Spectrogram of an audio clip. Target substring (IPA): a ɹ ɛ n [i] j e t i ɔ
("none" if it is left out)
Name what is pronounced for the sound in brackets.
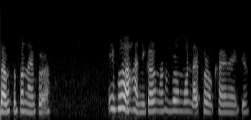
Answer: a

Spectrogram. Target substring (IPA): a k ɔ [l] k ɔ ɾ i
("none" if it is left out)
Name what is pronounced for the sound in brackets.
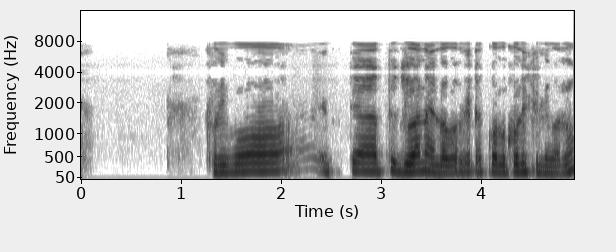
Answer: l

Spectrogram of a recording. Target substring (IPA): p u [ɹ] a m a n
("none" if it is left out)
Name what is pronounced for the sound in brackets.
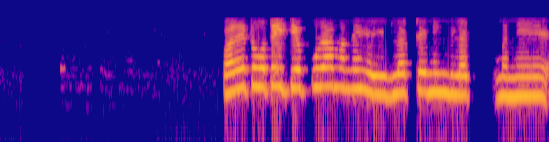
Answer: ɹ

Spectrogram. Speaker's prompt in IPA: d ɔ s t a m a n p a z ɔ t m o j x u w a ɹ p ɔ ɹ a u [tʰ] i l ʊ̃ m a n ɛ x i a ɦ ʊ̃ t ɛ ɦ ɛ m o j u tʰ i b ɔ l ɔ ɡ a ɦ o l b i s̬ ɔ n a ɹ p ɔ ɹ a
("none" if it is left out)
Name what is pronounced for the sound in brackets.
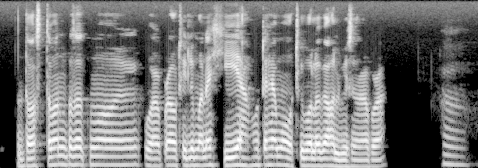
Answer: tʰ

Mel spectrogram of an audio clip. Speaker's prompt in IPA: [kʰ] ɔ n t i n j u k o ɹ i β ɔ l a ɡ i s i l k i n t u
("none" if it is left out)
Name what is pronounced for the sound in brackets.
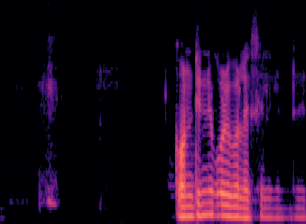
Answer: k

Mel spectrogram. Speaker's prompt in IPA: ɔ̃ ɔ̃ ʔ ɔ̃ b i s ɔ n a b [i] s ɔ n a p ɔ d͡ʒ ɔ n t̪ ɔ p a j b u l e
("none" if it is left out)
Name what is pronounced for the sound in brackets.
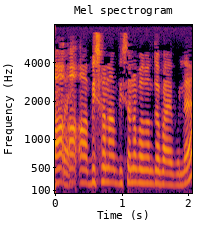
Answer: i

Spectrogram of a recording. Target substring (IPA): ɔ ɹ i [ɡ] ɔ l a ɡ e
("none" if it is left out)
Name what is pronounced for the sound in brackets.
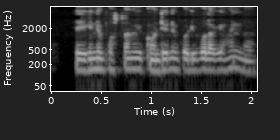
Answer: b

